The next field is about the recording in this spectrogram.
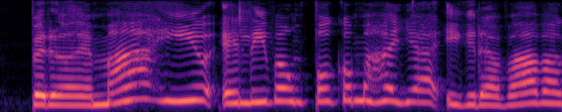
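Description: With an unremarkable speaking voice, a woman talks at a moderate pace using lively intonation. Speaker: music fan, contributor. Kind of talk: casual chat.

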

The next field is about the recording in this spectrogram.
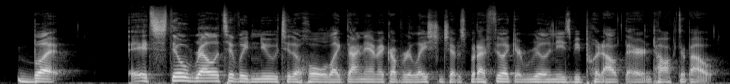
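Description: With music in the background, a man with an American accent talks very fast in a medium pitch, his intonation fairly even. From upstate New York. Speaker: intuitive life coach. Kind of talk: podcast interview. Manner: casual, many fillers.

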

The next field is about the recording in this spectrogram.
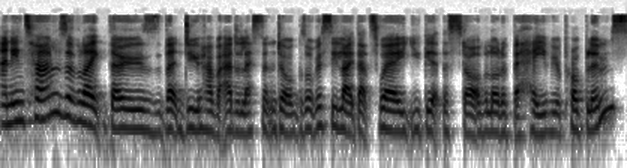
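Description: A woman talks at a fairly quick pace with an English accent. Her pitch is medium, with ordinary pitch variation. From England. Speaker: podcast host, dog trainer. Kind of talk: casual chat.

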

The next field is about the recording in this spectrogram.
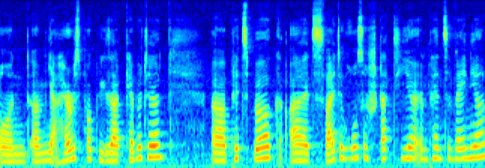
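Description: A woman talks at a fairly slow pace in a normal speaking voice. Her pitch is fairly high, with ordinary pitch variation. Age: young. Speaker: podcast host. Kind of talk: casual chat.

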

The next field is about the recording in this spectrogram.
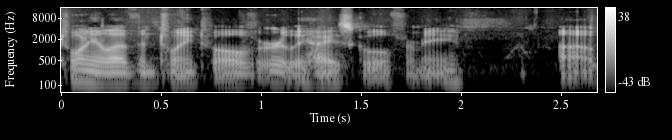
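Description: A man speaks over noticeable background noise. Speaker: podcast co-host. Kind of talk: casual chat.

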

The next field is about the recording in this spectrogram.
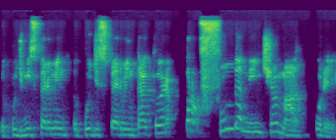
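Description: With lively intonation, a man's somewhat breathy voice comes through. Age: 60s. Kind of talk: testimony. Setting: remote call.

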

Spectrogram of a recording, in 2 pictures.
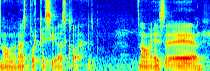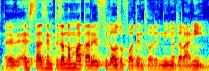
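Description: A man speaks with an Italian accent at a medium pitch. His intonation stays fairly even. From Italy, island of Elba. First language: Italian (speaking Spanish). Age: 30s. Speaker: university researcher, philosopher. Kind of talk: radio interview.

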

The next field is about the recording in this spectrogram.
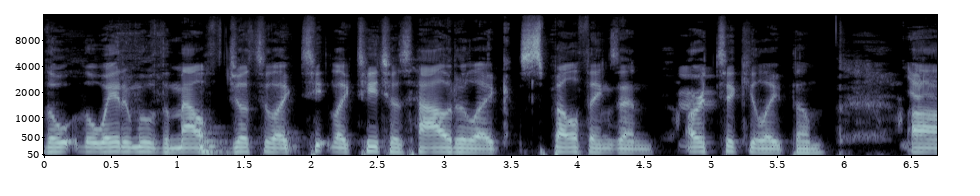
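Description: In a Puerto Rican accent, a man speaks at a medium pitch with fairly even intonation, captured as a dry, close sound with no echo on a very clean recording with a silent background. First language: Spanish. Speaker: podcast co-host. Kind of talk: casual chat.

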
